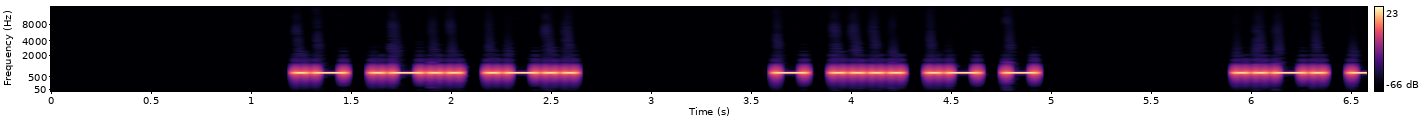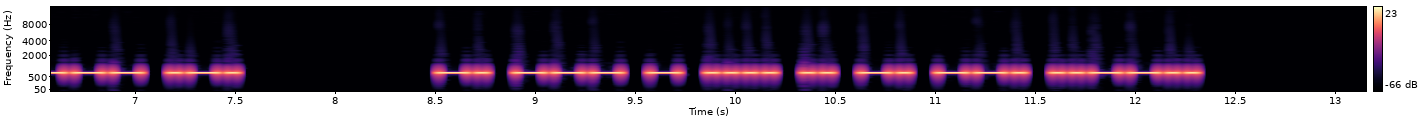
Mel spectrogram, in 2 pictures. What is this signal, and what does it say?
Morse code, heard as a keyed tone, about 25 wpm, 700 Hz. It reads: ALL THAT FOR NOTHING?
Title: 3x Word-Spacing - Sentences from Top 500 Words - 25wpm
